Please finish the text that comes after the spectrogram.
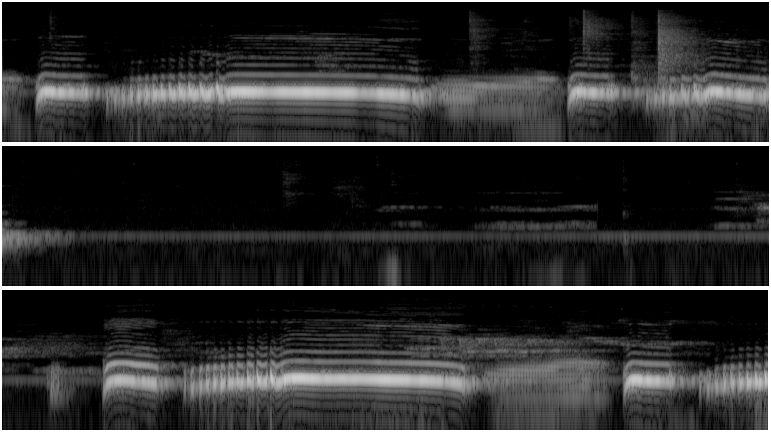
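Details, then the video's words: Collared dove lure cooing: two deep coo phrases, then a silent gap with a faint hum of about four seconds, then the throaty rolling coo resumes, meant to prompt other doves to reply. "Suara pancingan burung puter lokal sangat mudah nyaut"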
